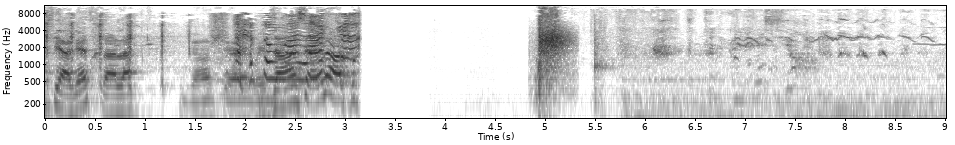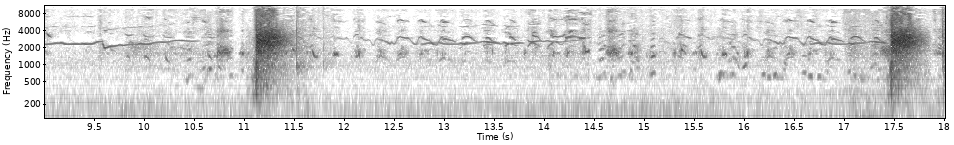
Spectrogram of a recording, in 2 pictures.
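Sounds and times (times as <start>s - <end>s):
birds chirping: 11.8s - 17.9s.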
